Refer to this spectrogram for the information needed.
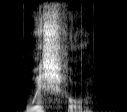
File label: "wishful", voice, english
